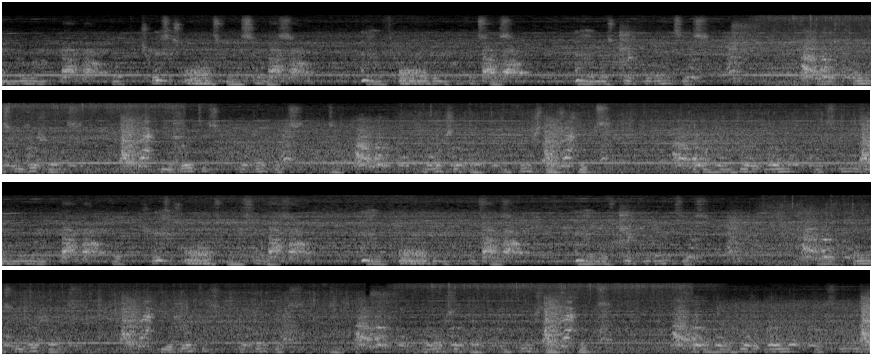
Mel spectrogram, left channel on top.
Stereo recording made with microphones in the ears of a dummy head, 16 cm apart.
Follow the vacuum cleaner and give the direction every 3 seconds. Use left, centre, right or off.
right, right, centre, left, left, left.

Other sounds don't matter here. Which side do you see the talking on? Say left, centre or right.
left.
